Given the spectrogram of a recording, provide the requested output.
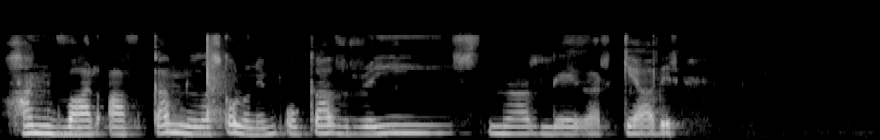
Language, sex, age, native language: Icelandic, male, 11, Icelandic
